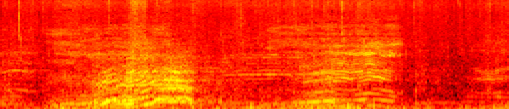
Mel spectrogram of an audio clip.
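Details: Cows and calves mooing: two deep, drawn-out moos about two seconds apart, the first loud and wavering, the second softer and rising, over a steady low background rumble.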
